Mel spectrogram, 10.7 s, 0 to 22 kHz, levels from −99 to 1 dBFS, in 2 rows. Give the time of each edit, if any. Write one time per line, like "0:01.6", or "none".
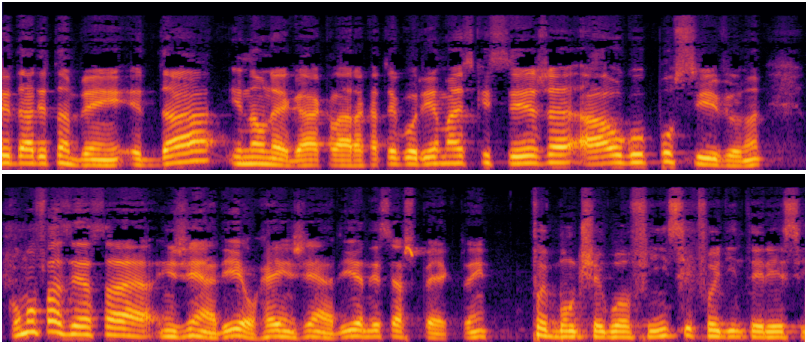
0:08.8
